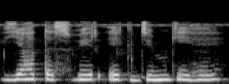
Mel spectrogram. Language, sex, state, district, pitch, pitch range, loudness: Hindi, female, Uttar Pradesh, Lucknow, 225 Hz, 215-230 Hz, -13 LUFS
